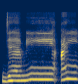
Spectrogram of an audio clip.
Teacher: Ai ya lebih panjang dengungnya. Dengungnya 3 harokat. Iyanya 2 harokat. Jadi dengungnya lebih panjang.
